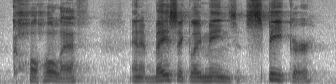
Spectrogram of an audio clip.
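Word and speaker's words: קֹהֶלֶת: It's, if I can pronounce it right, it's the Hebrew word koholeth, and it basically means speaker or preacher.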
